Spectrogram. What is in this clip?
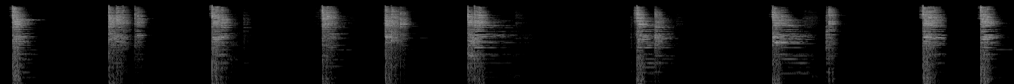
The sound of swords clashing
Action, Air, Battle, Sword, Weapon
